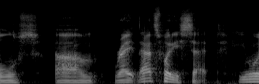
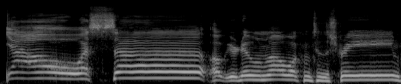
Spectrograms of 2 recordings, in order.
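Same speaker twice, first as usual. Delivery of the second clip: high, loud hype welcome; excited greeting; 12 semitones higher, 5 dB louder, slower than usual. Real, not acted. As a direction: shout a hyped hello to a viewer. Greeting a new viewer loudly.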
